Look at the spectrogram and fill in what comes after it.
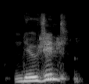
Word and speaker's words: Nugent: Is it Nugent? I know how to say his name. Nugent? – Yep.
